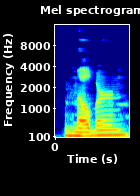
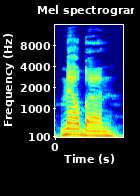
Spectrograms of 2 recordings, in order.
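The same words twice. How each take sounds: First: Melbourne with a hard American r, MEL-burn; American pronunciation. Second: Melbourne as MEL-bun, no r, unstressed ending; Australian pronunciation. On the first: Chat objects, streamer says Melbourne with American MEL-burn. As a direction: say Melbourne the American way, r fully sounded. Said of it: "Don't say Melbourne like that". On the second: Trying chat's way, Melbourne as Australian MEL-bun. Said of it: "should I say Melbourne?". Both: Shown as a demonstration.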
